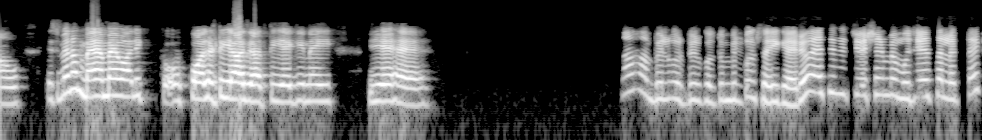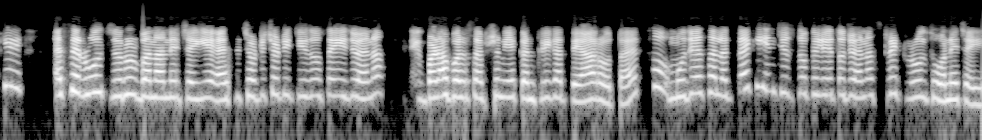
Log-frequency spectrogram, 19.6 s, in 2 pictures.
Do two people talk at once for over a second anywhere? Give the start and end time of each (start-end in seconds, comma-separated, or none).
none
